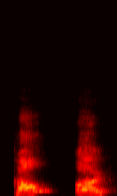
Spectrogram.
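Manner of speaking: "Coward" in two loud beats, Cow - ard; broken into syllables. Shown as a demonstration. Teacher drilling children on syllables, split syllables. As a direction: separate both halves of "Coward". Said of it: "We break the words".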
